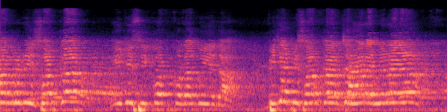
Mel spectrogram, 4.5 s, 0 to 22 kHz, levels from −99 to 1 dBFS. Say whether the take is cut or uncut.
uncut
